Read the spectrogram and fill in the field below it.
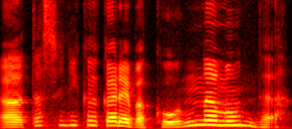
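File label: woman, "atasinikakareba"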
